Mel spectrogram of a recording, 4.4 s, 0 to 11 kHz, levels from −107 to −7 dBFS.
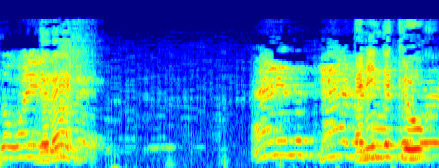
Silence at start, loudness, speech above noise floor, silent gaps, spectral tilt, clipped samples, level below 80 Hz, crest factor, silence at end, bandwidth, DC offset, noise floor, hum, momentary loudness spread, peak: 0 s; -29 LUFS; 40 dB; none; -4 dB/octave; under 0.1%; -74 dBFS; 18 dB; 0 s; 7.6 kHz; under 0.1%; -68 dBFS; none; 12 LU; -12 dBFS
